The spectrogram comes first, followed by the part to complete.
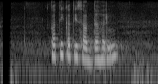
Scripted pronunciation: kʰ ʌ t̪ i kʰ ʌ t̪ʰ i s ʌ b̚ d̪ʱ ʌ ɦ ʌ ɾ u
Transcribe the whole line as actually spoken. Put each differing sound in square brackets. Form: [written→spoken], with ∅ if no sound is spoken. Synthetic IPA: [kʰ→k] ʌ t̪ i [kʰ→k] ʌ [t̪ʰ→t̪] i s ʌ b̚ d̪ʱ ʌ ɦ ʌ ɾ u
